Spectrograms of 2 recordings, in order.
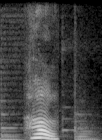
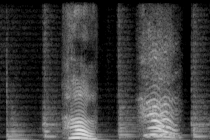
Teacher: sound of the letter H is like a soft H sound it's the sound we hear when we breathe out like when you're feeling hot and say h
